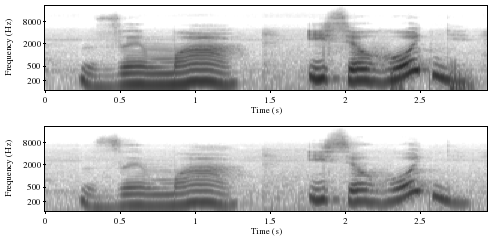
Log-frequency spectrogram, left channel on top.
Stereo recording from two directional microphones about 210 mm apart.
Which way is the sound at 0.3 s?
35° left (ahead or behind).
